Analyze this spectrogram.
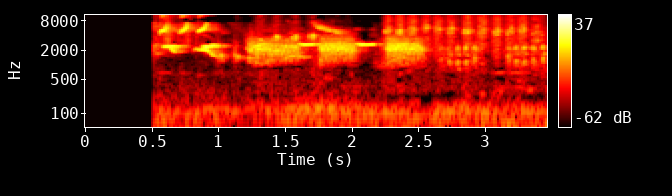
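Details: Greater green leafbird song used as a lure for training other birds, a gacor cucak ijo with a chattering, imitative style: sharp whistled slurs, then a buzzy rising-and-falling run and dense rasping phrases.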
